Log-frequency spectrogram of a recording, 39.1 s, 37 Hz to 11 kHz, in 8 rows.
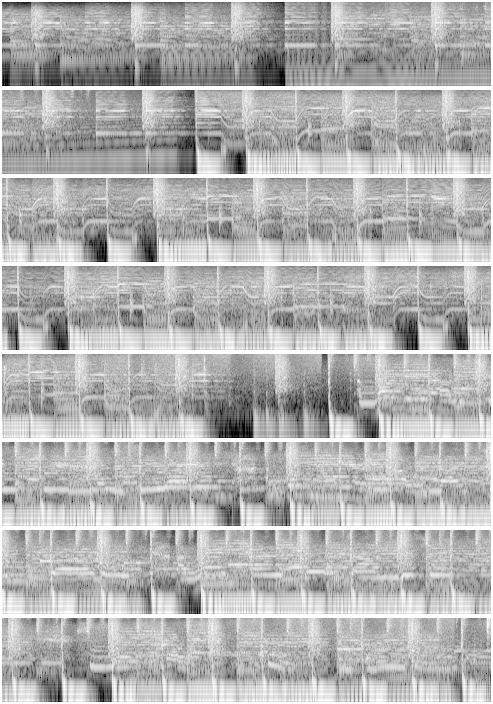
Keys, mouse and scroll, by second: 0.4 click, 1.1 click, 1.2-1.7 scroll, 1.6 alt+click, 1.7 alt+middle click, 2.3 click, 3.0 click, 4.1 click, 4.4 click, 5.2 click, 5.8 click, 6.7 click, 6.9 click, 7.3 typing, 7.9 Return, 8.9 alt+click, 10.1 click, 10.5 alt+click, 11.3 click, 11.9 click, 12.4 click, 13.7 click, 14.1 click, 14.9 click, 17.6 click, 18.6 click, 19.0 click, 20.0 click, 20.2 click, 21.6 click, 22.5 click, 22.7 click, 23.2-24.9 typing, 24.4 click, 24.8 click, 28.2 alt+click, 28.4 scroll, 29.0 middle click, 29.4 alt+click, 29.6 middle click, 29.7 middle click, 29.8 middle click, 30.1 middle click, 33.9 alt+click, 35.0 click, 37.7 click, 38.6 click.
